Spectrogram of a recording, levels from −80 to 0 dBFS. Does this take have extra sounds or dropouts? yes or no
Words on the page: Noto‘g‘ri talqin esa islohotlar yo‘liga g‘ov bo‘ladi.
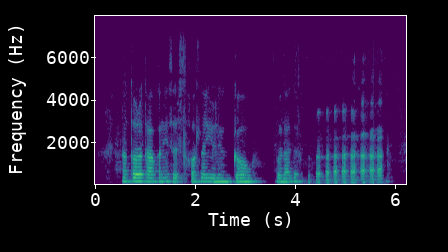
yes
